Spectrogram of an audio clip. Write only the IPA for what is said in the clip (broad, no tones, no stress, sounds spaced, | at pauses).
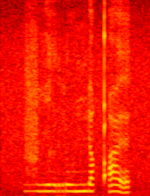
v i l r u ɲ ɨ qʼ ɛ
